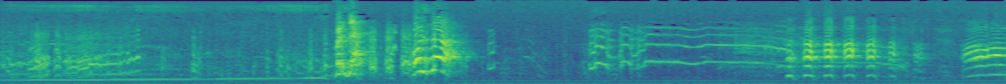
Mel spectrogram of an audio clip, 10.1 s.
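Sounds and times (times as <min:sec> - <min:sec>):
turkey gobbling: 0:00.0 - 0:08.0.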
